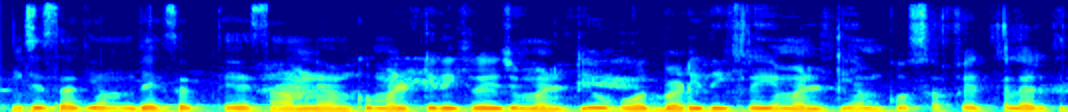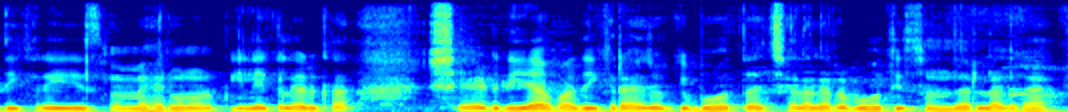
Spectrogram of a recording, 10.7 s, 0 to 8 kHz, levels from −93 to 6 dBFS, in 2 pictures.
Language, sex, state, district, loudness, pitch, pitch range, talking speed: Hindi, male, Andhra Pradesh, Krishna, -24 LUFS, 115 Hz, 110-120 Hz, 285 wpm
